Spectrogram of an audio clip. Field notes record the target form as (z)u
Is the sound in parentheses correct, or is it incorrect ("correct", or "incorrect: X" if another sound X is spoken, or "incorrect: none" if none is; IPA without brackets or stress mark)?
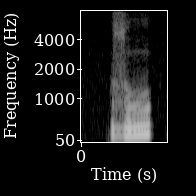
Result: correct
